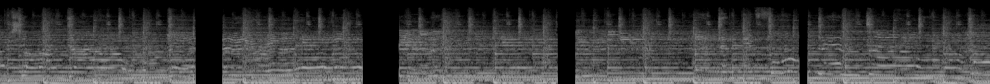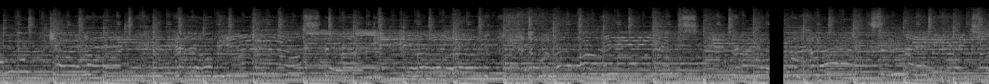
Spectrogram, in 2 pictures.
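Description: Blocks of digital silence hit at 1.95, 3.62, 5.57, 7.99 and 17.59 s, each 0.09 to 0.37 s long. Likely unfilled output buffers left abrupt holes: a flat waveform and blank spectrogram columns.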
